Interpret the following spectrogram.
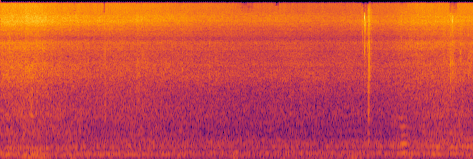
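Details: Swarm of honey bees entering a new home during capture: a dense, continuous buzz beneath broad hissing noise, loudest at the start, with a couple of sharp clicks after three and a half seconds.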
